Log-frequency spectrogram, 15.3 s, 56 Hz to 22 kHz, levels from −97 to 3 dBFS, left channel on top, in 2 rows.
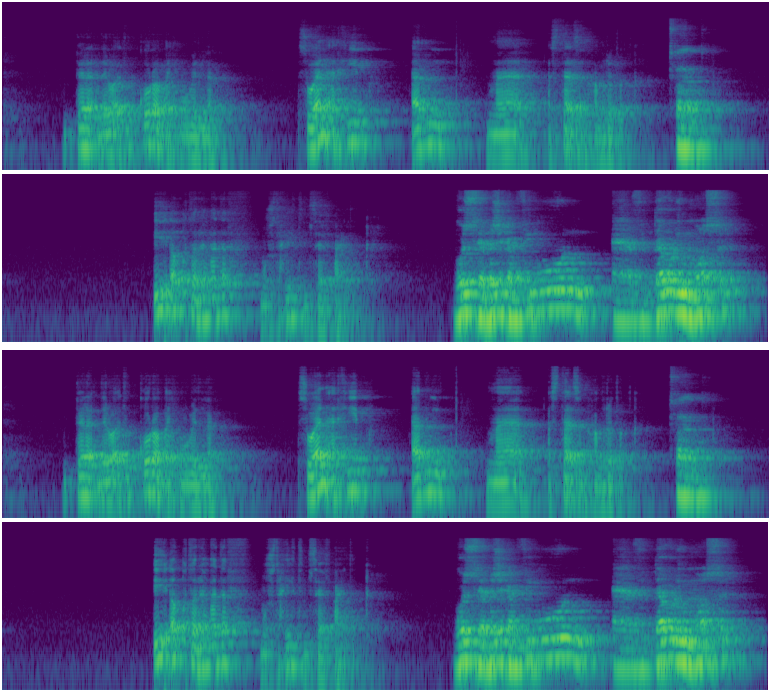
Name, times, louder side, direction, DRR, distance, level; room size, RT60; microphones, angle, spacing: voice 1, 0.7-2.2 3.0-3.6 4.1-4.4 4.8-6.2 9.2-11.1, right 1 dB, 50° right, 5 dB, 1.8 m, -32 dB
voice 2, 12.2-14.9, left 1 dB, 75° left, -1 dB, 6.0 m, -25 dB
19.0 x 8.5 x 5.2 m, 0.90 s
head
